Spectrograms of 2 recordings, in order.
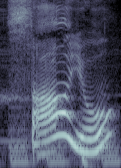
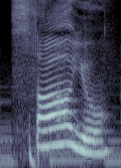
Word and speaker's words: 써요: Aqui, 셔요 e 써요 têm sons diferentes. 셔요, vento precisa sair. 셔요. 써요, amargo, o vento não sair. 써요.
